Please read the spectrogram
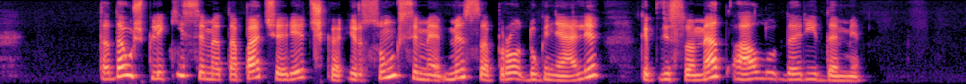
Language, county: Lithuanian, Vilnius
